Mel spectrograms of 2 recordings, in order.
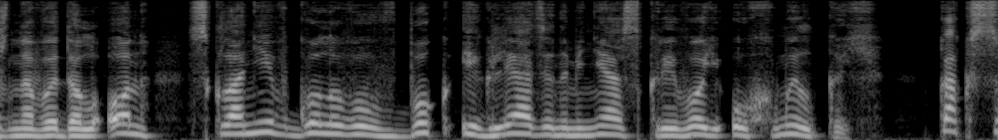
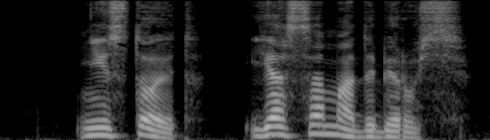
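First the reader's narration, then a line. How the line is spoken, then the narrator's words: Icy, pained. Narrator (Russian): проговорила ледяным тоном, испытывая нарастающую боль в груди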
